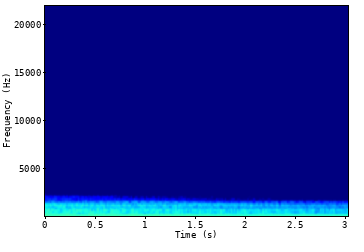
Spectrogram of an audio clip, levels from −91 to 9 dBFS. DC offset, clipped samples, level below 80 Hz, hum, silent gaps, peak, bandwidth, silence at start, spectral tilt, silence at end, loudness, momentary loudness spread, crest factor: under 0.1%; under 0.1%; -50 dBFS; 60 Hz at -75 dBFS; none; -34 dBFS; 2.3 kHz; 0 s; -5.5 dB/octave; 0 s; -49 LUFS; 4 LU; 14 dB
